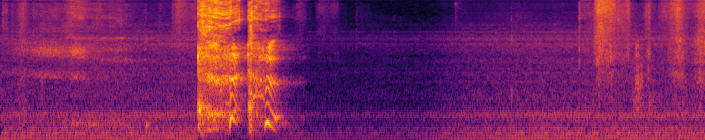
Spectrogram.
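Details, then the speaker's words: Two short harsh coughs in quick succession over a steady traffic-like rumble, from a reader who thinks they are sick, during a pause in reading a book aloud. "You will hear me coughing a lot because I think I'm sick."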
